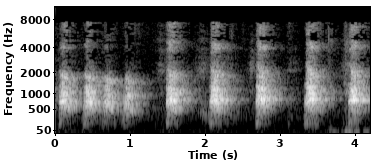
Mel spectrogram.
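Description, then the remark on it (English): A dog barks repeatedly and fairly loudly, a quick cluster of four barks followed by evenly spaced single barks about every second, with no one speaking. “tell that dog to be quiet.”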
